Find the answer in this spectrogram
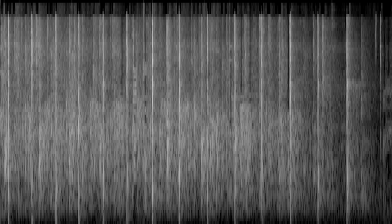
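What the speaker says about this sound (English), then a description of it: "Round of applause." Audience at a business conference applauding, a steady round of sharp individual claps from a modest crowd that thins out and fades toward the end.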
